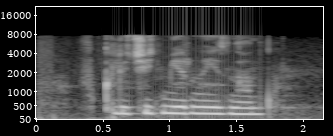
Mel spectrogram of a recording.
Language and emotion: Russian, neutral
